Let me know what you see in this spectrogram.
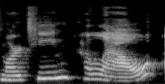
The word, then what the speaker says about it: Martine Kalau: Our guest today is Martine Kalau.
